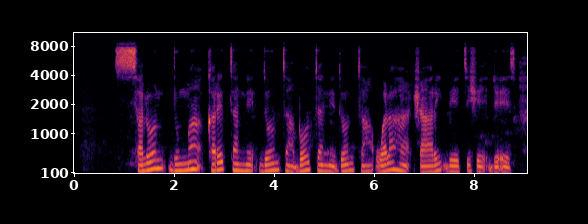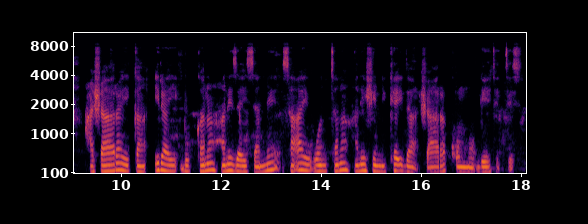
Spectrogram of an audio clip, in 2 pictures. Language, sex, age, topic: Gamo, male, 18-24, government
